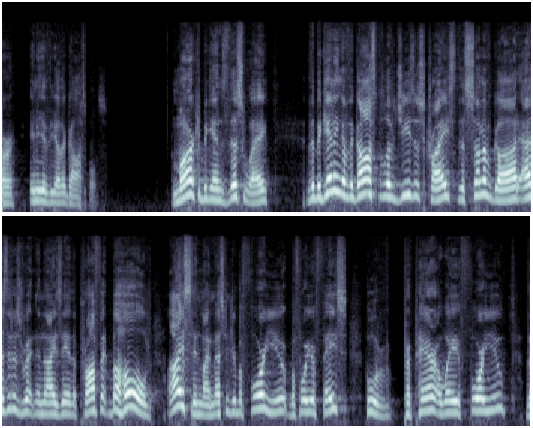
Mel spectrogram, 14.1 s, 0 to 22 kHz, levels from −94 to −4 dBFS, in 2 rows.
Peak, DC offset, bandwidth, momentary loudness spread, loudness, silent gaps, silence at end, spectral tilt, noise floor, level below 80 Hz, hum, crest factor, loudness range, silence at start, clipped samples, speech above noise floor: 0 dBFS; under 0.1%; 15 kHz; 13 LU; -18 LUFS; none; 0 s; -6.5 dB/octave; -80 dBFS; -60 dBFS; none; 18 dB; 4 LU; 0 s; under 0.1%; 63 dB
